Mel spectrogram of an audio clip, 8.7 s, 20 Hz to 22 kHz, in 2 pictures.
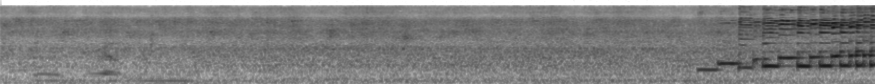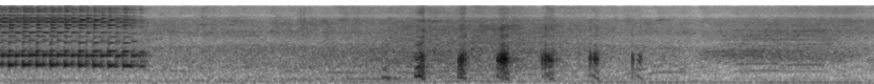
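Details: A pet Nias hill myna at a friend's place late at night imitates R2-D2 from Star Wars: a burst of buzzy, electronic-sounding warbles, then six sharp whistled notes about a third of a second apart.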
